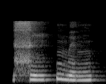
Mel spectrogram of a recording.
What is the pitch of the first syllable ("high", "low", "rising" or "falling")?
rising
